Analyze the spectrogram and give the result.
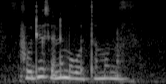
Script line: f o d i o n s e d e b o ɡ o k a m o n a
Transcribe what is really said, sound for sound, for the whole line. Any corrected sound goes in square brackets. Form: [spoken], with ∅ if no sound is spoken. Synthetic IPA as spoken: f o d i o [∅] s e [n] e [m] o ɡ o [t] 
